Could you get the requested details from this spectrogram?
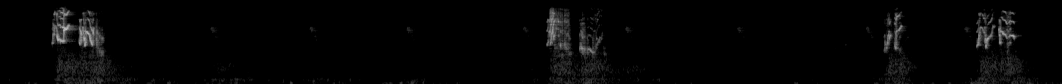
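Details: Lovebirds uttering sharp, high, grating double chirps in spaced bursts every few seconds, with faint tiny ticks between.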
